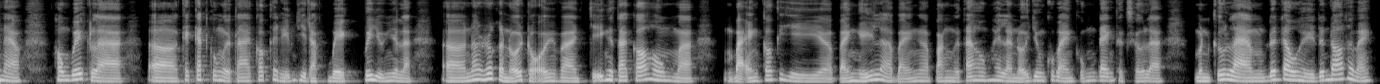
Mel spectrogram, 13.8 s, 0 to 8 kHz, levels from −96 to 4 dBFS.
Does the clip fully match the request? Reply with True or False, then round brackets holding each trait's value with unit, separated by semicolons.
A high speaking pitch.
False (125 Hz)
